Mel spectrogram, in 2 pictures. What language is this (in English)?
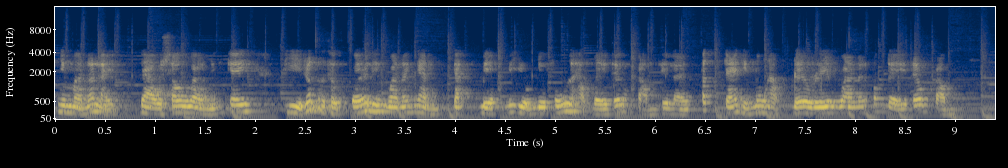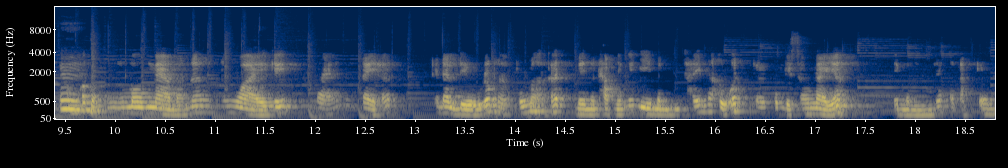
Vietnamese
